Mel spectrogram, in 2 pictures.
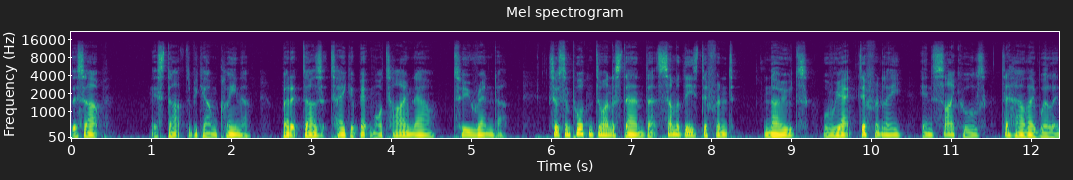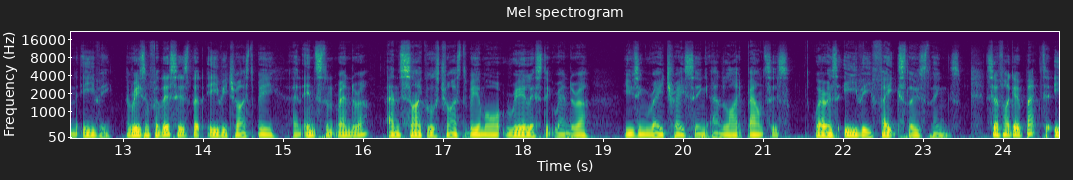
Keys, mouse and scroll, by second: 3.1-5.6 middle drag, 7.8-10.2 drag.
